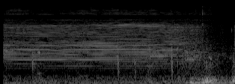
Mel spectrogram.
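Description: Electric beard trimmer running with a steady, even buzz.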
